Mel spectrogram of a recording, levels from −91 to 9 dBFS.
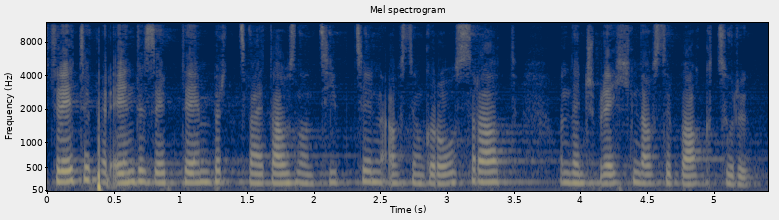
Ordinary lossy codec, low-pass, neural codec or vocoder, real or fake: none; none; none; real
